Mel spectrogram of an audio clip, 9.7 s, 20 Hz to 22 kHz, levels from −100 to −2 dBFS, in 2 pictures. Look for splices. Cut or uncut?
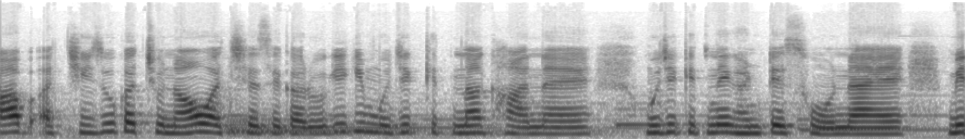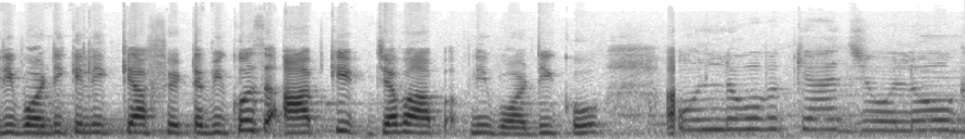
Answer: cut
